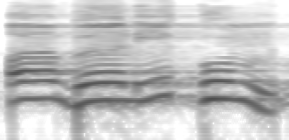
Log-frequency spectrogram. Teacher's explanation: Ba sukun kita pantulkan qalqalah sugroh karena mati asli di tengah kalimat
